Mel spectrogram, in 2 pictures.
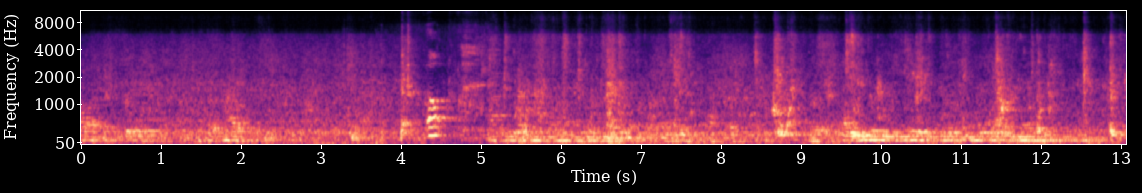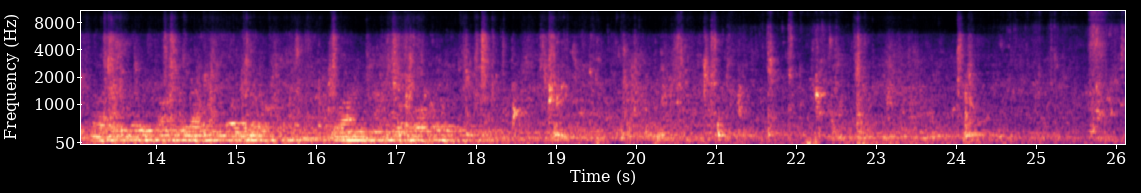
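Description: Wellington boots wading through shallow water on a flooded mine tunnel floor: irregular splashing and sloshing steps. Low, indistinct voices run underneath.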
